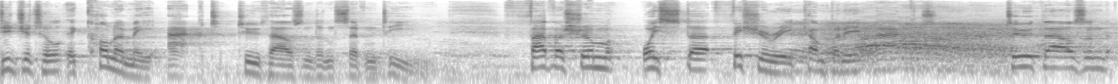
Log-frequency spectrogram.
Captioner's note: cheers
